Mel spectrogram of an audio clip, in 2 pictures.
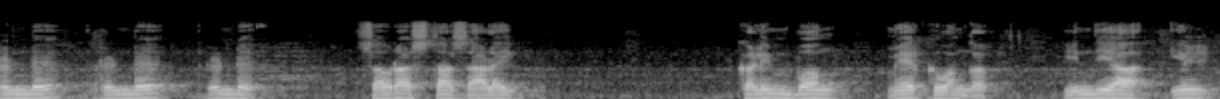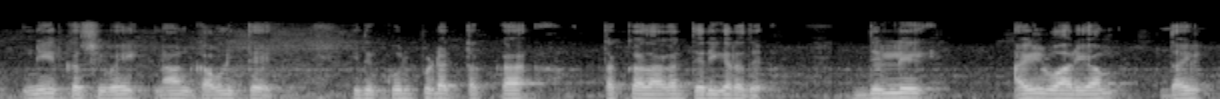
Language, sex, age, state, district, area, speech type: Tamil, male, 60+, Tamil Nadu, Madurai, rural, read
